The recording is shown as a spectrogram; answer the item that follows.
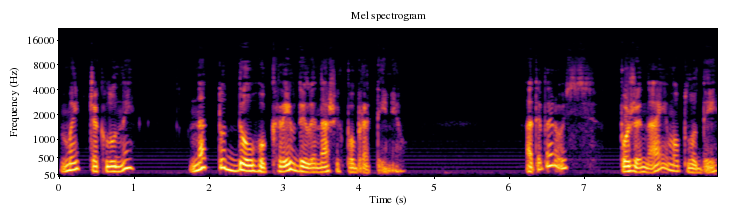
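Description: Using a put-on character voice, a man speaks quietly at a fairly slow pace with long, frequent pauses, vocal fry, a slightly husky edge, and big pitch swings. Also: medium pitch for a man, dry, close sound with no echo.

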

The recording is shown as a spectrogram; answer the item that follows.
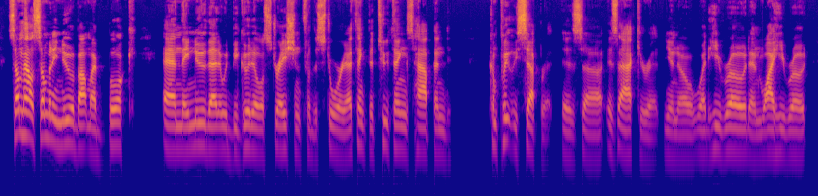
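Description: A man at medium pitch, with an ordinary speaking voice and ordinary pitch variation, comes through dry and close with no echo on a very clean recording against a silent background. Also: fairly quick pace. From US South, Atlanta, Georgia. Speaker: author and photographer. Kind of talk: interview.

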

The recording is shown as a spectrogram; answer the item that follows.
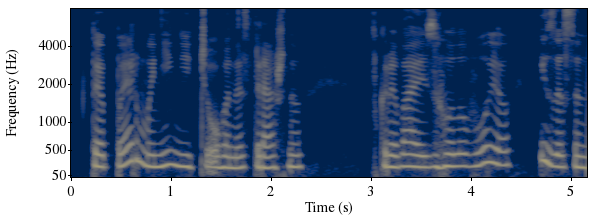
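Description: An unforced reading voice carries the clip. The background is quiet.

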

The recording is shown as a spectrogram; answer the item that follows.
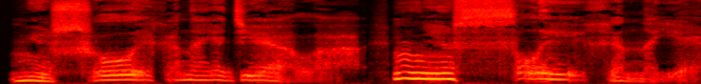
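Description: At a very slow pace, a raspy put-on character voice speaks at a middle pitch. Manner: hissing.

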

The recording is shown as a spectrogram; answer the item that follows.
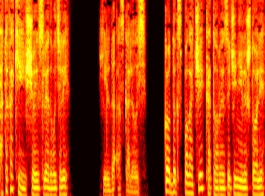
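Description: Plain reading aloud, the background quiet

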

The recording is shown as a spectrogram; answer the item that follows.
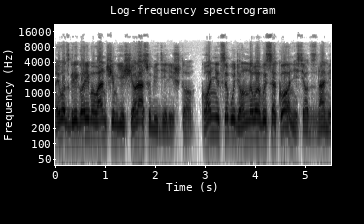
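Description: It is an unforced reading voice, delivered with lively intonation.

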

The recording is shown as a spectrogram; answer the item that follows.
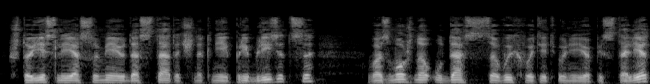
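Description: An unforced reading voice, intonation kept fairly even

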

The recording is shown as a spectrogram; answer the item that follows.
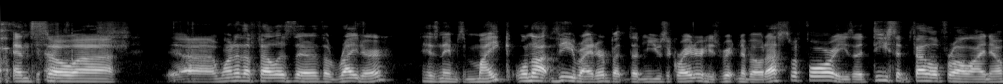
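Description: The pace here is moderate. It is an ordinary speaking voice whose pitch varies in an ordinary way. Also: man, fairly high pitch for a man. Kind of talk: casual banter podcast.

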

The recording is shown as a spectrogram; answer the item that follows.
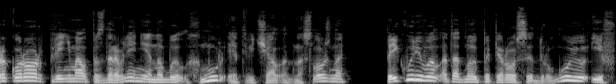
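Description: Someone reads aloud in a natural voice. Behind it, the background is quiet.

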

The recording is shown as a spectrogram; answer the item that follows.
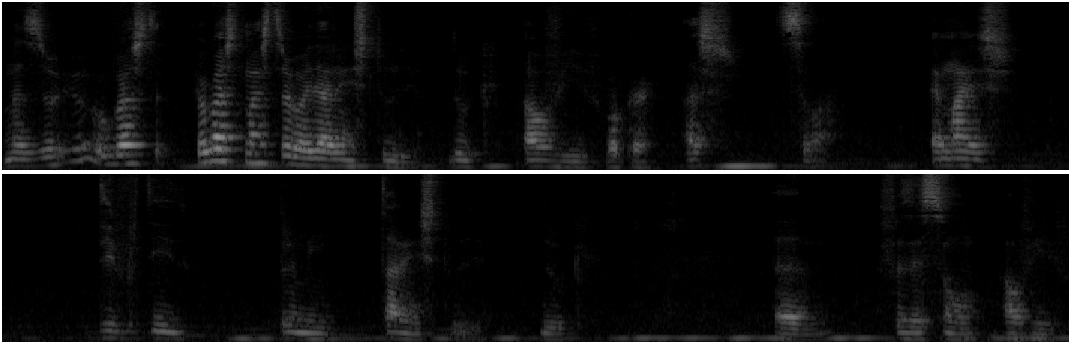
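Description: A man speaks at a very slow pace, with long, frequent pauses. His loudness swings widely. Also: medium pitch for a man, ordinary pitch variation. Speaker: musician and sound engineer. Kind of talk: casual chat.

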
